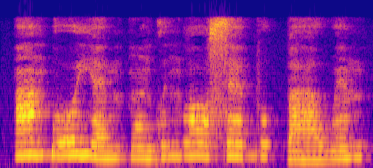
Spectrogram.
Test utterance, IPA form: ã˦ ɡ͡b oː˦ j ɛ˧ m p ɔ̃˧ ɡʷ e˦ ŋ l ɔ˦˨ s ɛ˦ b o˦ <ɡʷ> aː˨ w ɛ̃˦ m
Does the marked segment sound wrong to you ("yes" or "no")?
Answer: yes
